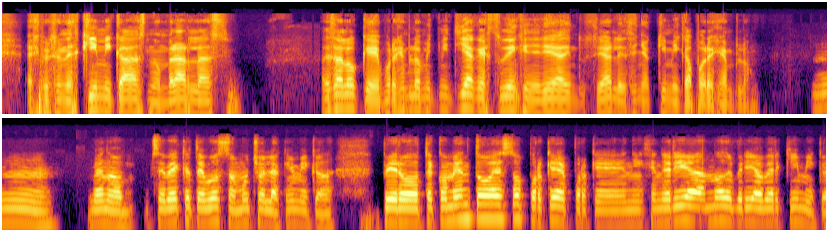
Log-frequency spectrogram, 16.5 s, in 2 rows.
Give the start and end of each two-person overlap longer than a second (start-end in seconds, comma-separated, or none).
none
